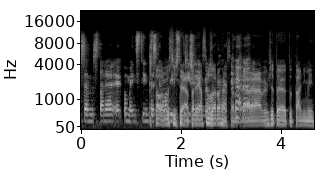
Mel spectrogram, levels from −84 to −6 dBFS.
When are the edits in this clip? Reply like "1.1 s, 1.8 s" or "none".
1.4 s, 2.9 s

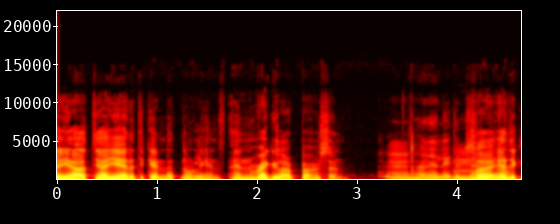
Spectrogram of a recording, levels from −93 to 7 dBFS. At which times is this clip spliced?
1.6 s, 3.1 s

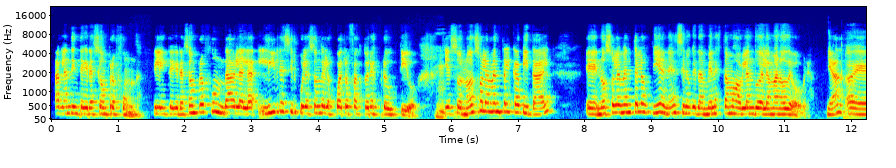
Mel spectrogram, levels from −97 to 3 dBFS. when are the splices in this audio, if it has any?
none

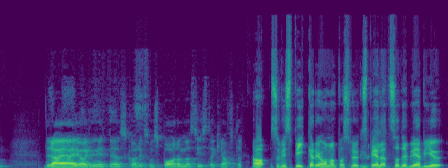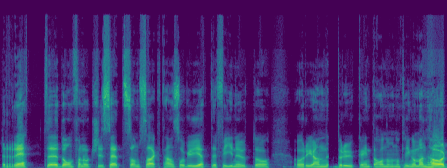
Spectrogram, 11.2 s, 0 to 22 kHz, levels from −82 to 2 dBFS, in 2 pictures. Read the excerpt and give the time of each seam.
3.0 s, 9.7 s

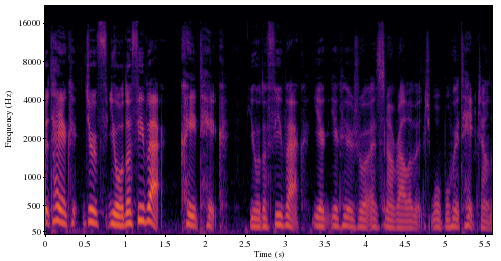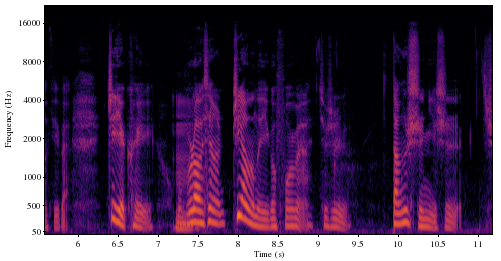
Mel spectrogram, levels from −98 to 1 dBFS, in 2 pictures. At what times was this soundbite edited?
4.8 s

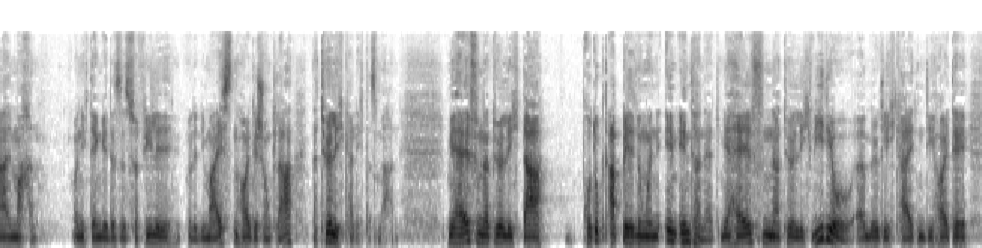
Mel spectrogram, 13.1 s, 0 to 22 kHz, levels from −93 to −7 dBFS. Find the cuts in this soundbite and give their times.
none

